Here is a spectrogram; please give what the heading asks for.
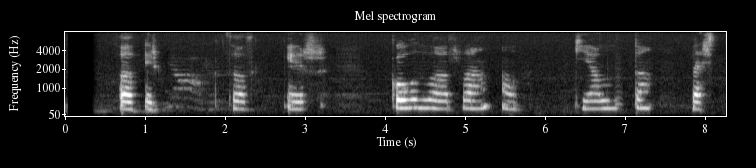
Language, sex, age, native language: Icelandic, male, 9, Icelandic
